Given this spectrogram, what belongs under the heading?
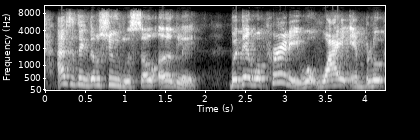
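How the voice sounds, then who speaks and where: Speaking in an animated tone, a woman with an American accent comes through over noticeable background noise. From US South. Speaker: spiritualist podcast host. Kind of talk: casual podcast talk on magic.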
